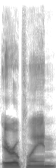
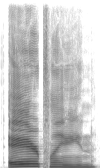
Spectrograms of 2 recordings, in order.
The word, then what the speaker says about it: aeroplane: and that one has its Aeroplane in three syllables not two syllables so it's not airplane here in your aane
